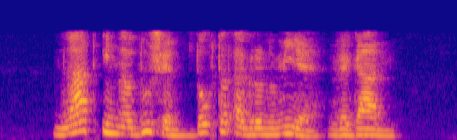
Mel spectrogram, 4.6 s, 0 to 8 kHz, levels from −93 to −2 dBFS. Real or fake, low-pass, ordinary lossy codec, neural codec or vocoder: real; 7.2 kHz; AAC, 16 kbps; none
